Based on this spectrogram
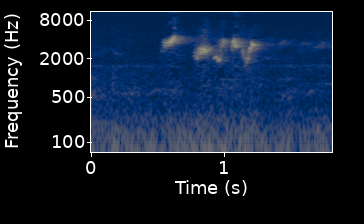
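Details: A brief, cheerful phrase from a wild red-whiskered bulbul, noted as highly aggressive, during trapping in 2020: a sharp opening whistle followed by three bubbling, falling notes, with soft low noise behind.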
